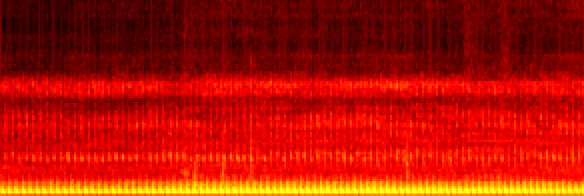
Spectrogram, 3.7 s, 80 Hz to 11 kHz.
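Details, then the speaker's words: Vintage air pump switchable 12 V DC or AC, run on AC, hoses likely hardened: steady buzzing hum pulsing about four per second, quickening slightly as it warms; motor slow and weak, tone changes at outlet, not pumping much air. "so actually getting faster as it warms up oh there's the outlet there you can hear the tone change it's not really pumping much air"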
